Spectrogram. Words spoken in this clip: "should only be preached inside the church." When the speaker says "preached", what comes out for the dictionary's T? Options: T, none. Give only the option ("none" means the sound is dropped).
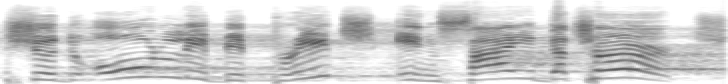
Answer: T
